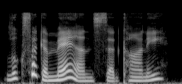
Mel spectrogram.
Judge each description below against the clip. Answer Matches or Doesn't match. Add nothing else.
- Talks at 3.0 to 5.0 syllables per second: Matches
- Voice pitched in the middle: Doesn't match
